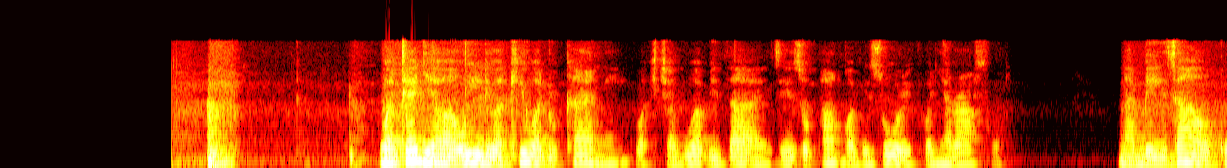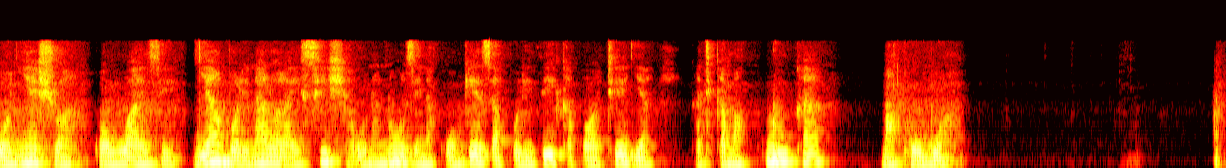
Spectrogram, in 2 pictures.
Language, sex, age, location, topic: Swahili, female, 18-24, Dar es Salaam, finance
